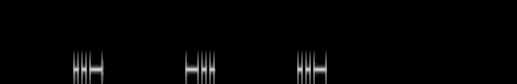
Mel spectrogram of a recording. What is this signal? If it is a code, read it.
Morse code, heard as a keyed tone, about 32 wpm, spaced as for 9 wpm, 700 Hz. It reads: UDU
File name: Lesson 18e - Letter m - Three Characters 30wpm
